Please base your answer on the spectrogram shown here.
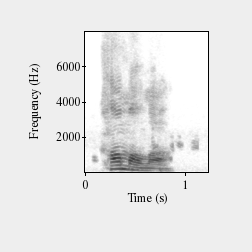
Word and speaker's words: Kamala: out, it should be Kamala, as in the punctuation mark. Deepa, any insights into this? I think she has weighed in on this before, but if she calls herself Kamala, we should respect what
